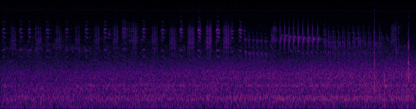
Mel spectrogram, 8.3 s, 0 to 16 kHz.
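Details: Sedge warbler recorded 23 May 2022 giving a fast, scratchy, chattering song of varied high notes with quick buzzy trills, over a steady low rumble of background noise.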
